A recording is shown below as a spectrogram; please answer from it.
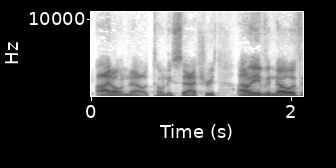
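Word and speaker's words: Tony Chachere: we I call it Tony chacher because that's how it's spelled it's spelled like an Italian guy Tony chacher but I guess it's pronounced satchery I don't know Tony satcher I don't even know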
